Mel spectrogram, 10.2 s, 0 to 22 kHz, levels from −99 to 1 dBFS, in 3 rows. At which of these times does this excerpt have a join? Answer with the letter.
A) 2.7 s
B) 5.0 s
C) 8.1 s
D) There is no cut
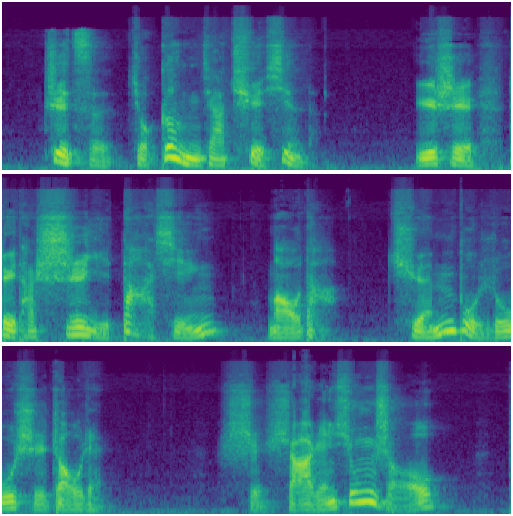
C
